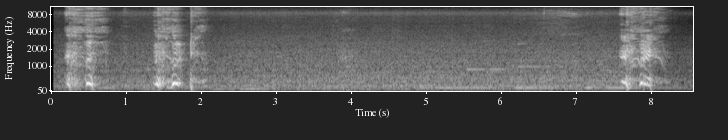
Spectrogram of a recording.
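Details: Three bouts of harsh coughing, each with two quick bursts, over a steady background hum.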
